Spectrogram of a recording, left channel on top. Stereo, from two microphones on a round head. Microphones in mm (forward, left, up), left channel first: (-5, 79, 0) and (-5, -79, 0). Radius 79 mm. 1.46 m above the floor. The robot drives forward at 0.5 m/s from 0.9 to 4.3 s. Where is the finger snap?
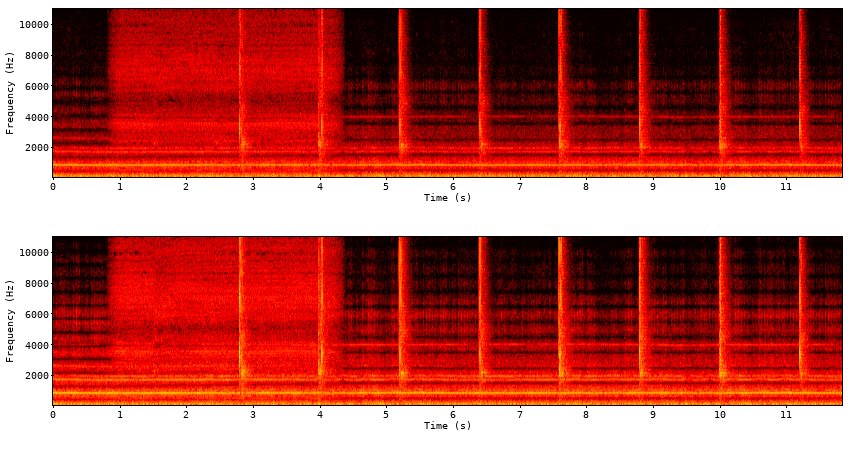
45° right (ahead or behind); by 11.4 s 25° right (ahead or behind).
